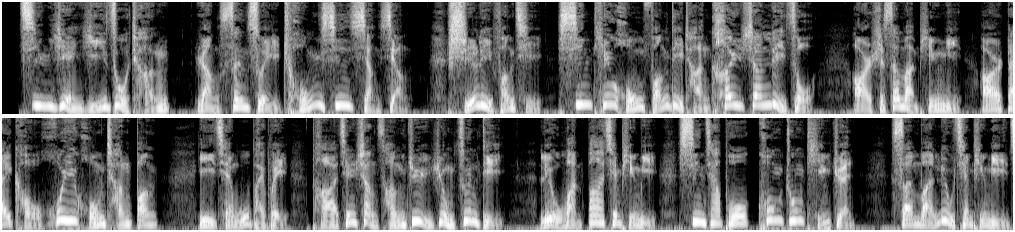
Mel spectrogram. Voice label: 男 房地产广告 认筹期巡展广播; 新陆国际认筹期巡展广播

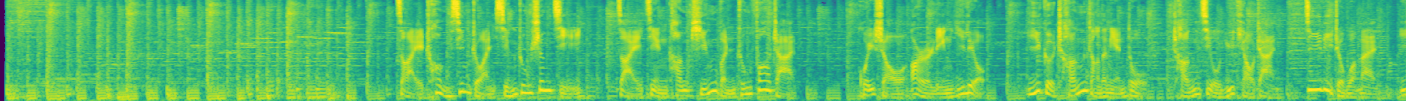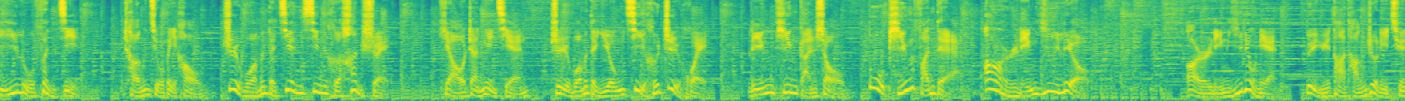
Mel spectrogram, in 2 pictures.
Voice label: 男 专题 颁奖表彰

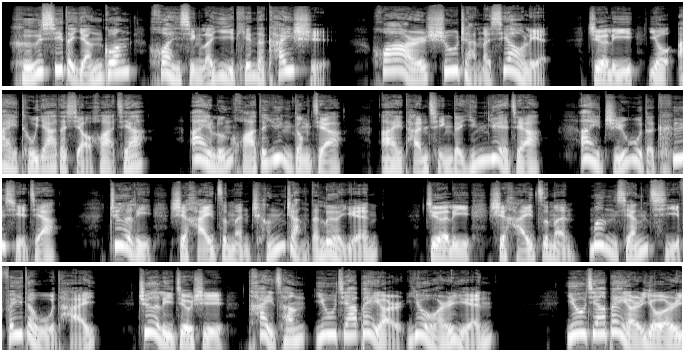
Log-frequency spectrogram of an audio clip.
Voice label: 年轻温暖, 亲和力, 幼教幼儿园专题; 优佳贝尔幼儿园

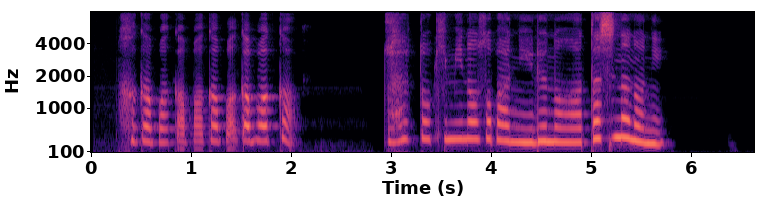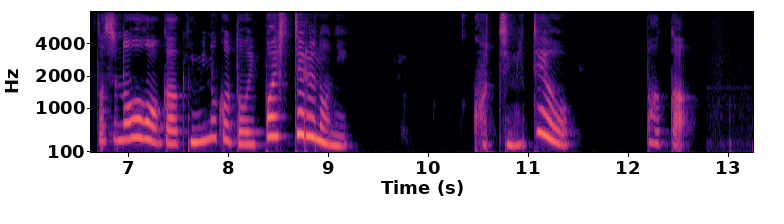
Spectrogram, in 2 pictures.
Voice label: 日语女 动漫样音

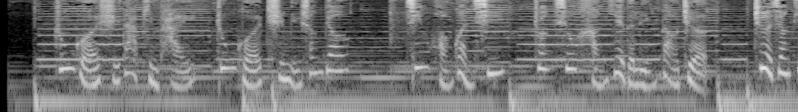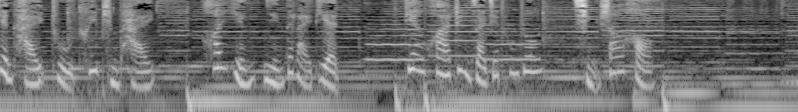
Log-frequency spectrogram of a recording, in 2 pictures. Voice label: 女, 彩铃女声, 彩铃; 金皇冠漆

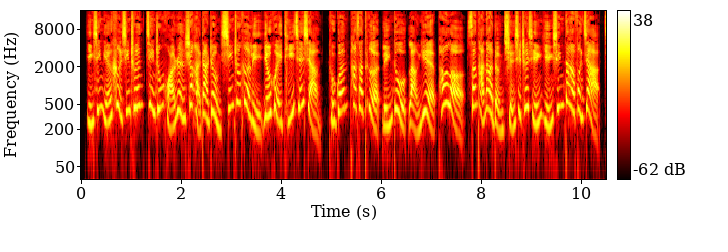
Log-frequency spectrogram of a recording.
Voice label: 女 汽车广告; 晋中华润上海大众

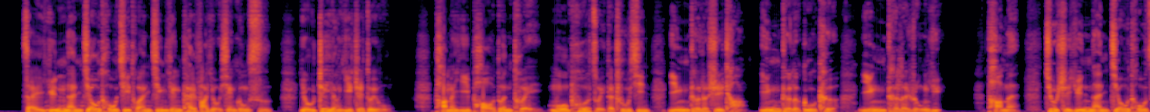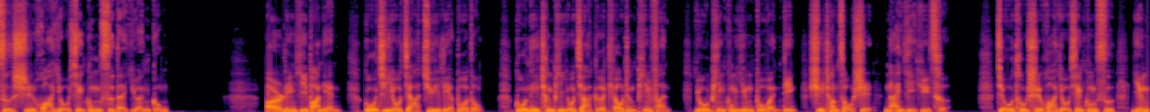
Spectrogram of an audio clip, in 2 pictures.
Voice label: 男, 感动中国, 风格的感动; 交投

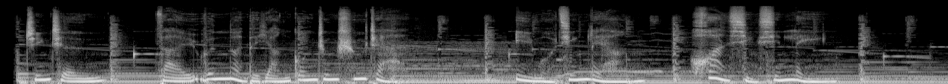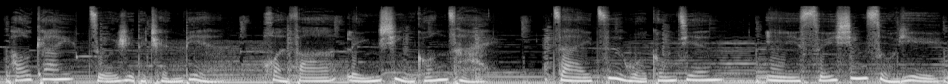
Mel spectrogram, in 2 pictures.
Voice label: 女 电台广告, 国语女声配音; 绿太阳卫浴

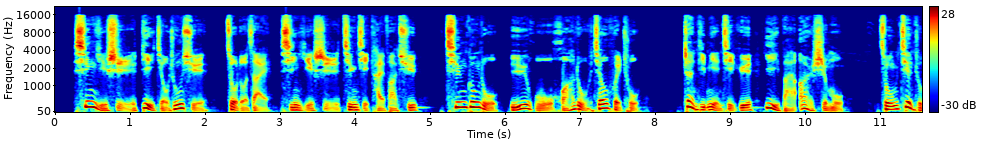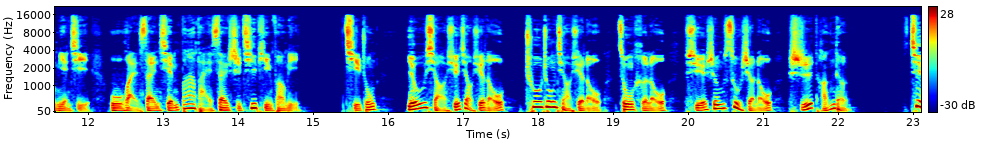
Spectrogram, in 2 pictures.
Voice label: 男 学校 简介; 新沂市第九中学

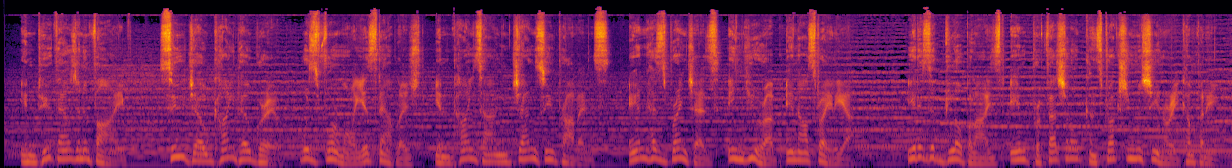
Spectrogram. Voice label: 英男, 英文, 宣传片

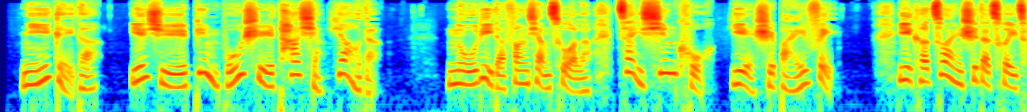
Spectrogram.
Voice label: 女 教育 孩子教育宣传

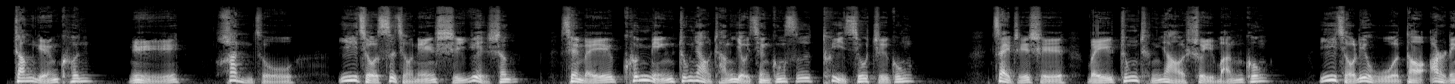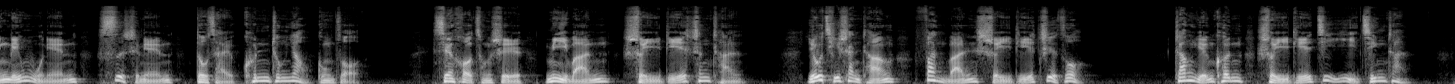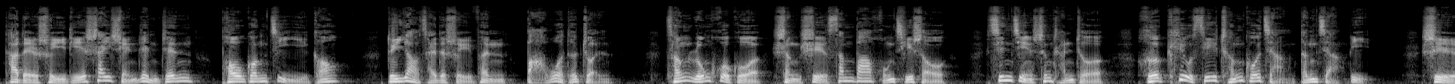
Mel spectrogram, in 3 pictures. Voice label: 男 人物 国家级非物质文化遗产传承人, 配音案例

